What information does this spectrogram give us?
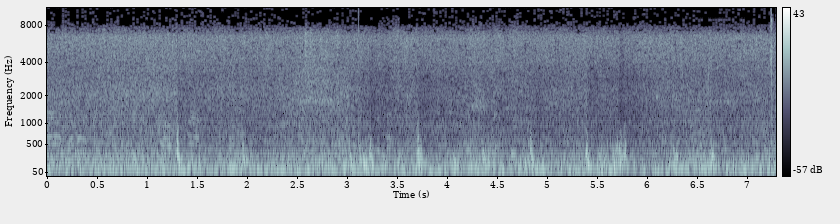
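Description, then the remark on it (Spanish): A ferry crossing the Danube river to Romania at the Ukrainian border: a constant, loud roar of wind buffeting the microphone over a low, droning engine rumble, with faint indistinct voices now and then beneath the noise. “A través de un ferry como este, como hemos hecho nosotros, muchos ucranianos consiguen cruzar cada día el río Danubio hasta Rumanía.”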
